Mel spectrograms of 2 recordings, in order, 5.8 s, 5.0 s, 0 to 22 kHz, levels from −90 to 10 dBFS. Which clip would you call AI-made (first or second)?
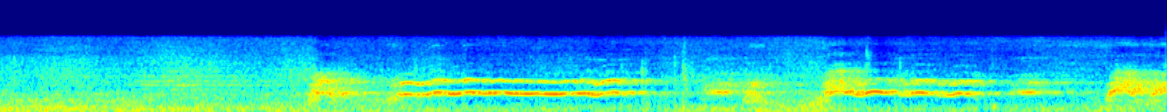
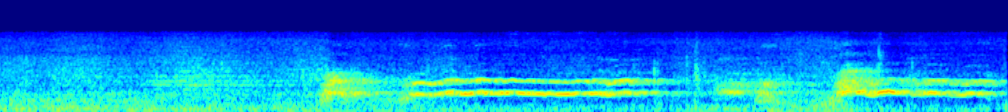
second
